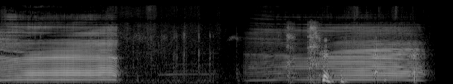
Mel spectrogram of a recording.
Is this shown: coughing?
no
